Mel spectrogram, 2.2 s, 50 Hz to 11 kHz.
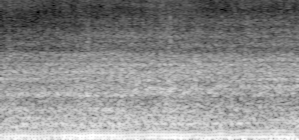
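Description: A Triumph Trident 660 motorcycle engine works hard while climbing a steep off-road mountain road, a loud, steady, rough drone close by with no talk over it.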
